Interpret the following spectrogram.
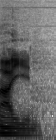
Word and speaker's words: ayin: De l'ull, un altre so difícil de pronunciar, és com si volguéssiu dir una R francesa però des del fons del coll, un i no acabéssiu de dir-ho, d'acord?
